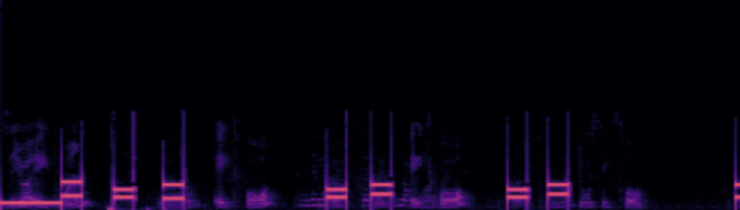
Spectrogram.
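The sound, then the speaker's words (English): A brief steady tone gives way to about eight short two-tone telephone keypad beeps as a phone number is dialed, clear and spaced irregularly in small groups, with a murmuring voice filling the gaps between presses. “The number you have dialed is wrong. Please try again.”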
